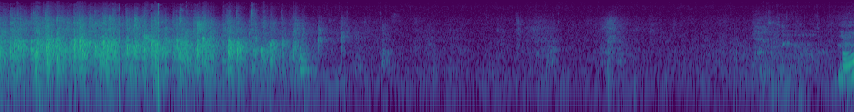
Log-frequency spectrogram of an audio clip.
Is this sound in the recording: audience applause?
yes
